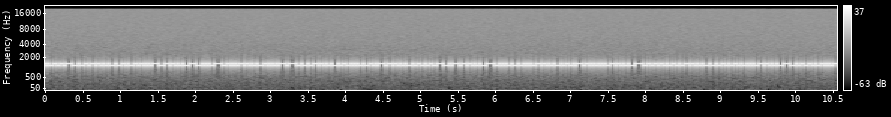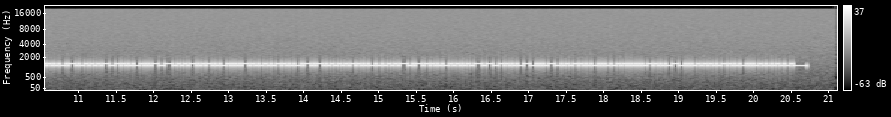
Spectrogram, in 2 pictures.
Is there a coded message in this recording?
Yes: RTTY (45.45 baud, 170 Hz shift) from 0.0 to 20.8 s, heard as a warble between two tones, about 1320 Hz centre. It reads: … 7749 9654 4351 2673 2293 5616 2346 5800 1006 9204 3789 4958 4300 3328 1853 8259 9692 6746 9680 6027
